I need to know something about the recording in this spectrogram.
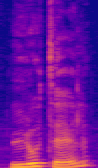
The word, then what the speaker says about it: hôtel: en en lettres muettes on ne prononce pas le h donc ça fait avec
